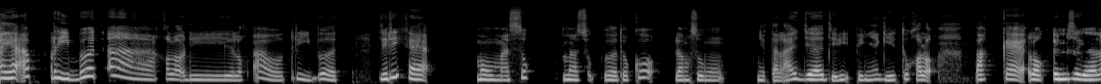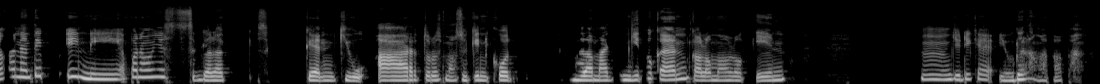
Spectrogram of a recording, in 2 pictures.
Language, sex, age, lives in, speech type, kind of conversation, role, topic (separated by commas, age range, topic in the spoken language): Indonesian, female, 20-24, Indonesia, conversation, podcast, guest, Bagaimana biasanya kamu menemukan musik baru?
